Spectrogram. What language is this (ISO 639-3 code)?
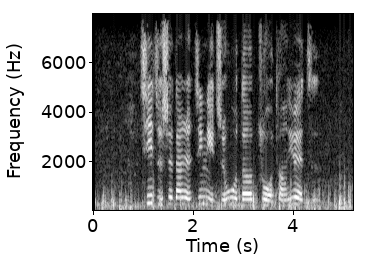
zho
